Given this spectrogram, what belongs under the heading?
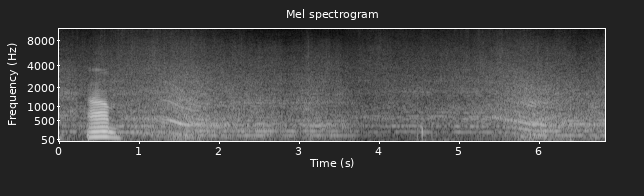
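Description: ANZCAR racing trucks on track: a sudden loud engine blare is followed by rising and falling engine drones as the trucks pass, blending into a continuous background rumble.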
